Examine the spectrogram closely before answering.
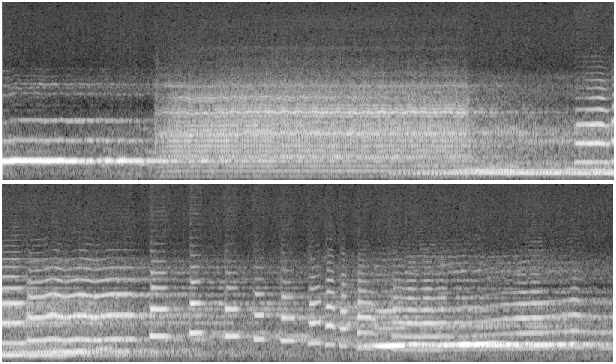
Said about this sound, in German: Und in anderen Regionen ist es oft ein anderes Lied. Aber es kann passieren, dass andere Wale das nachsingen. Und dann hat man ein paar Jahre später dort auch dieses andere Lied, was es vorher bei den Buckelwalen einer ganz anderen Region gab.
